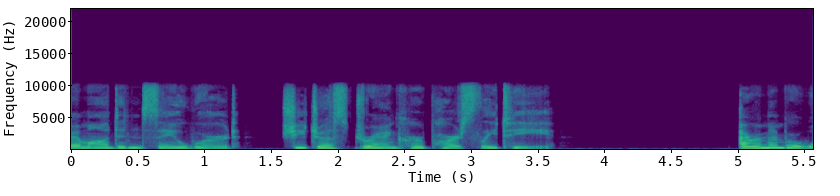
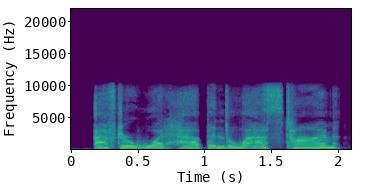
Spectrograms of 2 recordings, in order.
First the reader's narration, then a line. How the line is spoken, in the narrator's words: she shouts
